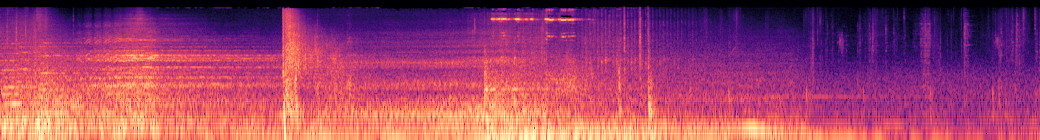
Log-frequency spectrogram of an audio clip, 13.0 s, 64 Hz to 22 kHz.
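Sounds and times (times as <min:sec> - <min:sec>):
car engine running: 0:04.5 - 0:10.3
high brake squeal: 0:06.1 - 0:07.6.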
